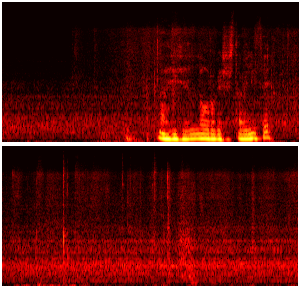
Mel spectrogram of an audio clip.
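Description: A small cooling fan whirs steadily.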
